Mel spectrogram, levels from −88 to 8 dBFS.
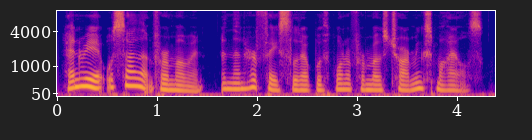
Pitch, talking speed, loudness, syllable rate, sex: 160 Hz, 260 wpm, -18 LUFS, 6.5 syllables/s, female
